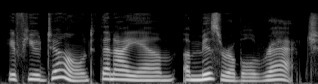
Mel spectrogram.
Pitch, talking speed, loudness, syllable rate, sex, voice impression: 210 Hz, 150 wpm, -17 LUFS, 4.1 syllables/s, female, feminine, adult-like, tensed, powerful, clear, fluent, intellectual, calm, slightly unique, lively, slightly strict, slightly sharp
